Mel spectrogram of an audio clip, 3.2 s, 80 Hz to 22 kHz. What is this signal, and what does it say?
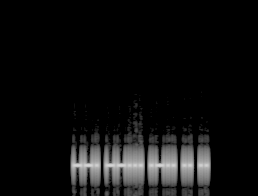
Morse code, heard as a keyed tone, about 34 wpm, 700 Hz. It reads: G7LII
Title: DXCC-100 Call Signs - 5 Characters - 35wpm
